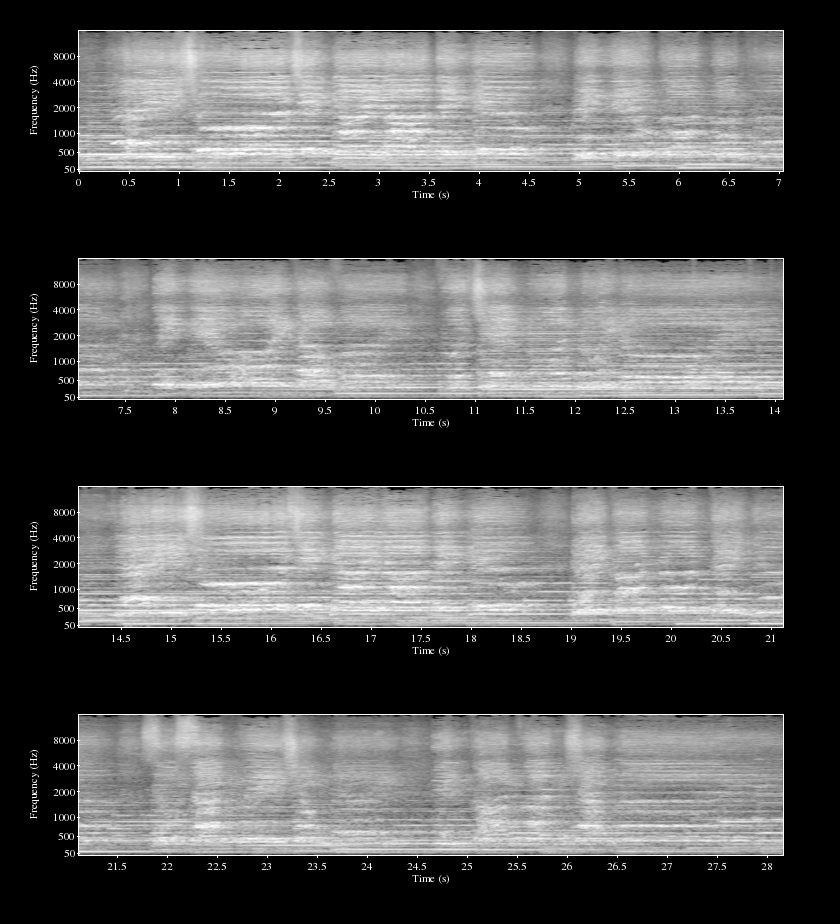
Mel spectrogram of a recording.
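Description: Choir singing a Vietnamese Catholic hymn in harmony, one steady continuous passage.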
